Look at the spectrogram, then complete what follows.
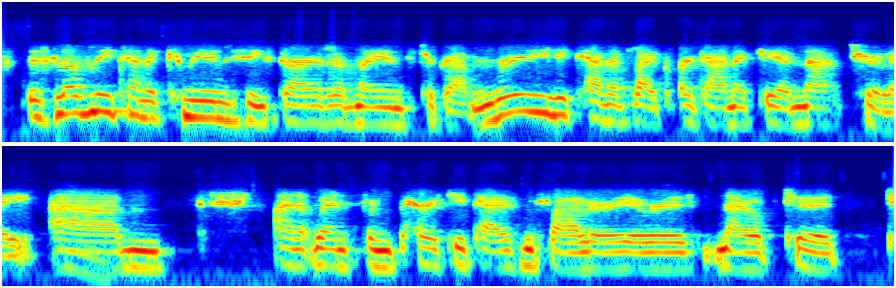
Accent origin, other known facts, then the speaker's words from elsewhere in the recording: Ireland; accent: Irish; It's just my Irish accent.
